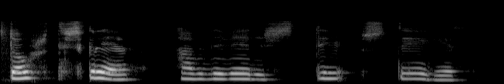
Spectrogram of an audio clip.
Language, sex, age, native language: Icelandic, female, 9, Icelandic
